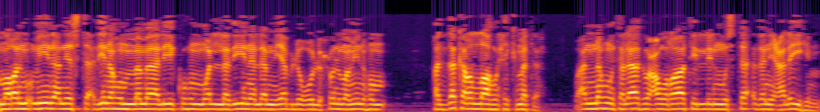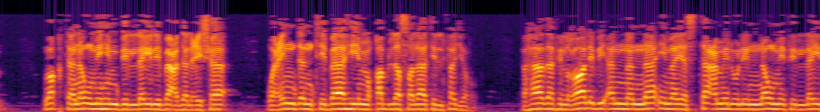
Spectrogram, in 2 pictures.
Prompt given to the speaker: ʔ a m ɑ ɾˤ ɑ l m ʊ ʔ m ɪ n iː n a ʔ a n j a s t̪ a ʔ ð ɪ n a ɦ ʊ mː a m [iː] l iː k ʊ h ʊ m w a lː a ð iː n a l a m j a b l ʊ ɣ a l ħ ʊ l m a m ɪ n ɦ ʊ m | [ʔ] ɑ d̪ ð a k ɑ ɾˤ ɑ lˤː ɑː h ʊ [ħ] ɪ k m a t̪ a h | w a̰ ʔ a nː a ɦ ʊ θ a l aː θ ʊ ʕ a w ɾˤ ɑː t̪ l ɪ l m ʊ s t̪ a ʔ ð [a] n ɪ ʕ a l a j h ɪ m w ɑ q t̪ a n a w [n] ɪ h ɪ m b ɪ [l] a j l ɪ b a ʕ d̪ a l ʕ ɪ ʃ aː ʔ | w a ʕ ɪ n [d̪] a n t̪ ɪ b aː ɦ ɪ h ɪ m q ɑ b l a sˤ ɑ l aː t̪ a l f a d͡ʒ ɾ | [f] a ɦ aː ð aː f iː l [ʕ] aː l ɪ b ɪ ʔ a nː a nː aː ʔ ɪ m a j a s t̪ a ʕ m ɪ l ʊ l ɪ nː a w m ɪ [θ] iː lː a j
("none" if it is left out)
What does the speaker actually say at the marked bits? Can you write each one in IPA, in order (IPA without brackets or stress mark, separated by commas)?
aː, q, ħ, a, m, lː, d̪, f, ɣ, f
